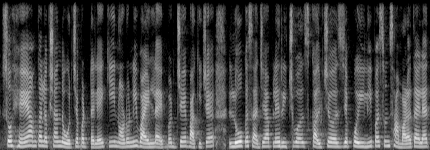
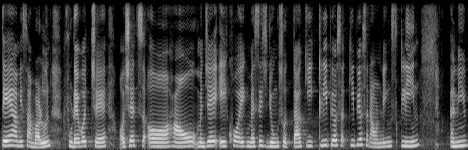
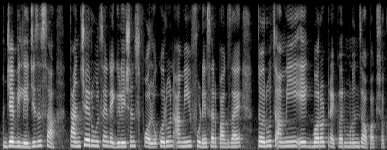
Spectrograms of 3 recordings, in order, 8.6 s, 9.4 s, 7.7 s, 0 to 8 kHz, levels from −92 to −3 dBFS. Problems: none marked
